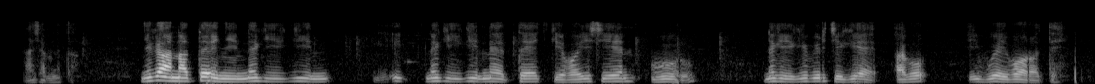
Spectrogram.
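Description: VoIP packet loss concealed by the speech codec occurs at 2.07–2.15 s, 6.73–6.79 s and 8.55–8.60 s. The decoder extrapolates the missing audio into a buzzy tone or coloured noise that fades, which shows on a spectrogram as smeared, decaying energy.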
